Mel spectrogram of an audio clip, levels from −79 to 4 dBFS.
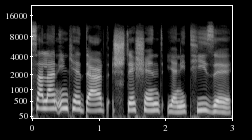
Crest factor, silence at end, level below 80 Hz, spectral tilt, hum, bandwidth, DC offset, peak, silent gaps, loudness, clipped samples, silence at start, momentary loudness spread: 14 dB; 0.05 s; -54 dBFS; -3.5 dB/octave; none; 13.5 kHz; under 0.1%; -4 dBFS; none; -19 LUFS; under 0.1%; 0 s; 4 LU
